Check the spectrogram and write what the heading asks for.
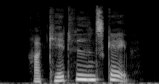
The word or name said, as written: raketvidenskab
